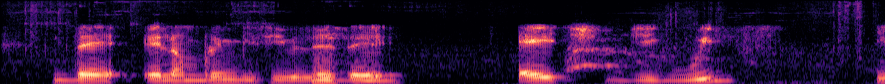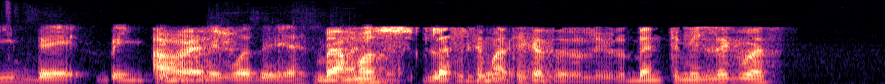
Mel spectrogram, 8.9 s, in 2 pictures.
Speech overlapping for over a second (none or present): present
